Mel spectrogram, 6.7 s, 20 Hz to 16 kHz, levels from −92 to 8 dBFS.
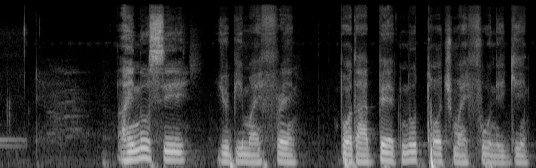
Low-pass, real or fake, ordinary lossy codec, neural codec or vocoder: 14.4 kHz; fake; none; vocoder, 44.1 kHz, 128 mel bands every 512 samples, BigVGAN v2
